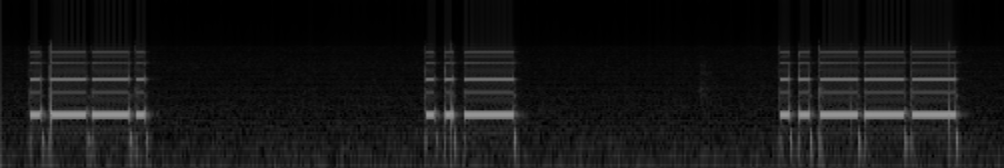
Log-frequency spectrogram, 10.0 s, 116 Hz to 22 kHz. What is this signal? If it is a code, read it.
Morse code, heard as a keyed tone, about 13 wpm, 620 Hz. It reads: P U 2
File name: curso / ejercicio 26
